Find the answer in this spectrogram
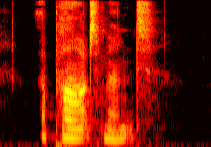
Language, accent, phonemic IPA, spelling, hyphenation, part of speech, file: English, UK, /əˈpɑːt.mənt/, apartment, a‧part‧ment, noun, En-uk-apartment.ogg
- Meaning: 1. A complete domicile occupying only part of a building, especially one for rent; a flat 2. A suite of rooms within a domicile, designated for a specific person or persons and including a bedroom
